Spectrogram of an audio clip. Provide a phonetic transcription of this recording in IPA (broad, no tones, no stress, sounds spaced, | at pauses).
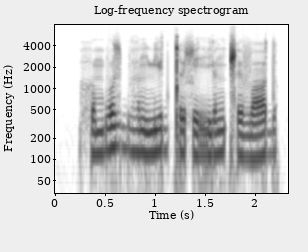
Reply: h o m b o z bʱ ə ŋ mʲ ɨ d ǃ ɨ ɬ i r j ɘ ŋ ǁ ɘ v ɒ d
